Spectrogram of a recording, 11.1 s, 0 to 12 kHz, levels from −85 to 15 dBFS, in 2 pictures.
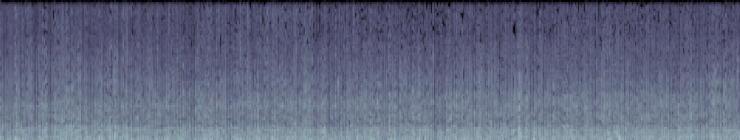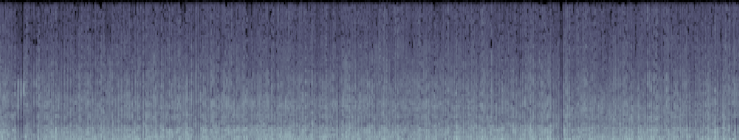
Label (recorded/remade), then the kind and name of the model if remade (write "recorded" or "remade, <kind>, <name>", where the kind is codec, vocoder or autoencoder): remade, vocoder, BigVGAN v2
